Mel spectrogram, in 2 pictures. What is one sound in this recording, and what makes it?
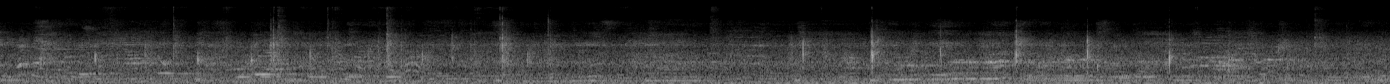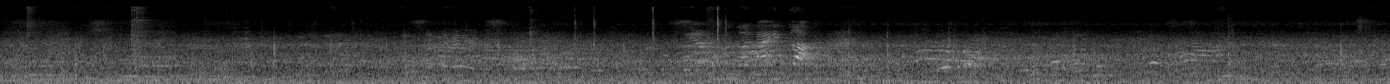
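Footsteps tap on hard steps and wooden boards.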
